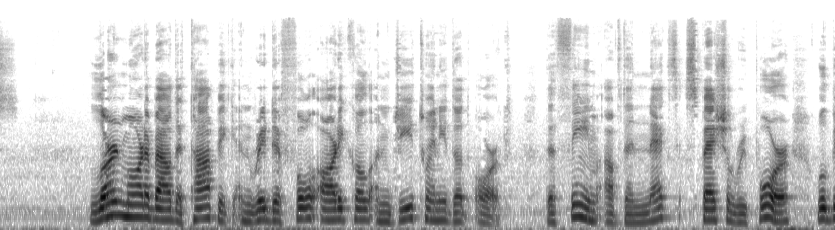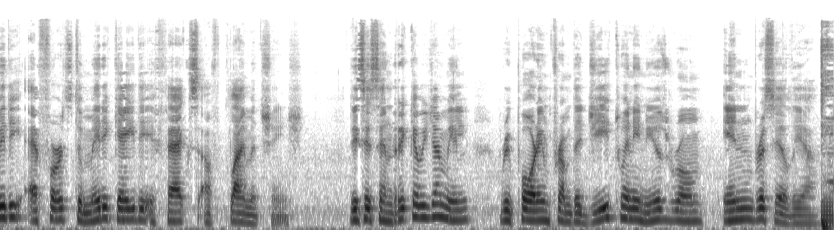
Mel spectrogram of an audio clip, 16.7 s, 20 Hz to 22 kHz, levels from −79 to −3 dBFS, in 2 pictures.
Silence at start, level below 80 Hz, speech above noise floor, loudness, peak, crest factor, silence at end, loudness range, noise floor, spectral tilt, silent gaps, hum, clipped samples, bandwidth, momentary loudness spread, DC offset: 0 s; -40 dBFS; 23 dB; -19 LUFS; 0 dBFS; 20 dB; 0 s; 5 LU; -42 dBFS; -6 dB/octave; none; none; under 0.1%; 17 kHz; 11 LU; under 0.1%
